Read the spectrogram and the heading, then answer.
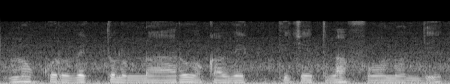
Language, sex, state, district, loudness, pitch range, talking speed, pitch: Telugu, male, Telangana, Hyderabad, -17 LUFS, 95-110 Hz, 105 wpm, 100 Hz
